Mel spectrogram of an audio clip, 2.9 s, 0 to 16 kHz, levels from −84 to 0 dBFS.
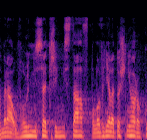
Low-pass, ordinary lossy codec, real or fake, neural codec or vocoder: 9.9 kHz; MP3, 48 kbps; real; none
